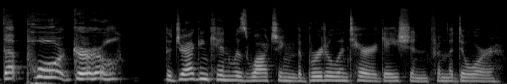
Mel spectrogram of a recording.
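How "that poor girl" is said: high, slow, loud lament; distraught pity. A narrator's reading. Auctioneer grieving for the taken girl, distraught. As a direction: lament it, drawn out.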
